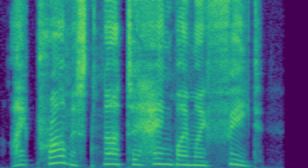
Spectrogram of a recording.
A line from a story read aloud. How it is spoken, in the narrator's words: Stella Luna sighed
